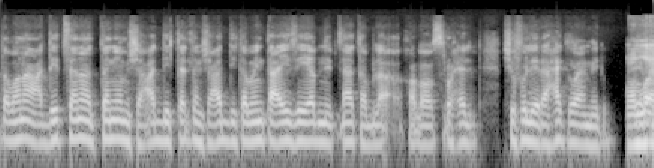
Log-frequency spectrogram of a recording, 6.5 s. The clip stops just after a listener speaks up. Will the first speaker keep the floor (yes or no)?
no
